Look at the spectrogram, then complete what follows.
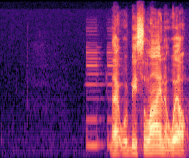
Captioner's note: buzzer dings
